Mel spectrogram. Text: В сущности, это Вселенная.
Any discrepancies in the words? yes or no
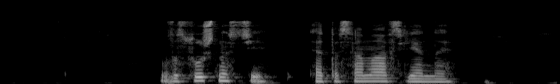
yes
